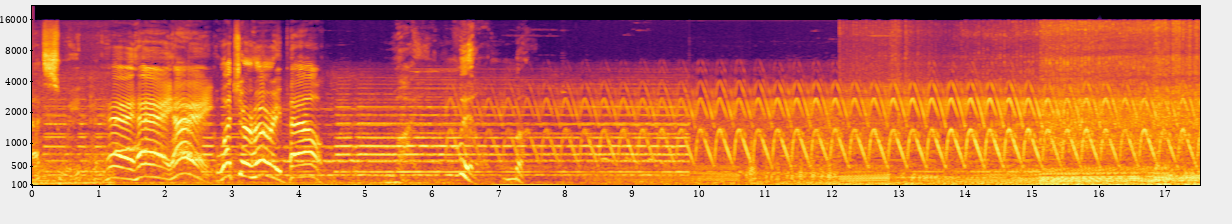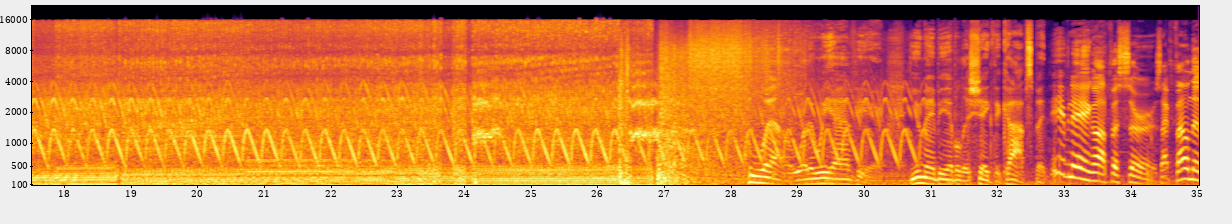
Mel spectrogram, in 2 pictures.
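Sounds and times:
car horns: 0.0s - 10.2s
traffic rumble: 0.0s - 35.0s
police siren yelping: 4.0s - 31.3s.

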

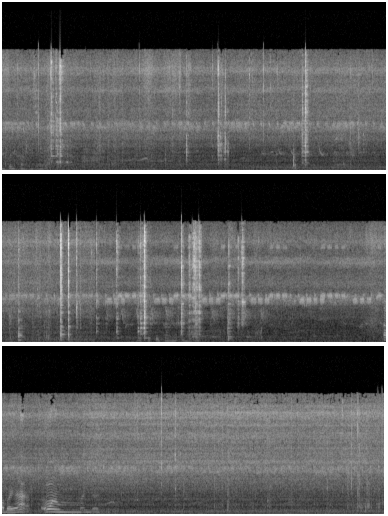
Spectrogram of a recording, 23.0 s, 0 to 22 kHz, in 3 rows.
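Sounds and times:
high insect chorus: 0.0s - 23.0s
metal cookware clinking: 0.9s - 1.4s, 8.8s - 12.7s.

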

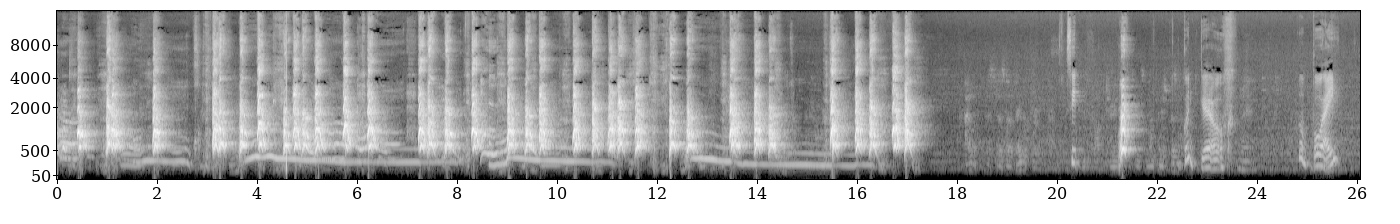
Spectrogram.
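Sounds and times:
dogs barking: 0.0s - 2.4s, 3.0s - 14.6s, 15.4s - 17.5s, 21.2s - 21.7s
dogs howling: 0.0s - 17.2s.

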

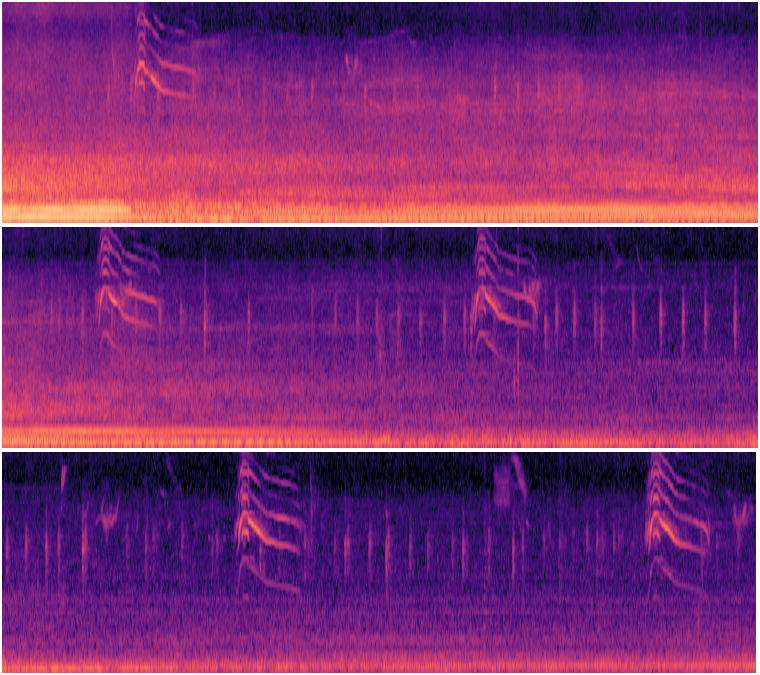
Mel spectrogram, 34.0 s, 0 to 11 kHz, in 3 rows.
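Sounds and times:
low rumble: 0.0s - 23.8s
hawk calling: 1.9s - 3.5s, 12.6s - 14.2s, 18.2s - 20.0s, 26.2s - 27.3s, 32.3s - 33.4s
faint scattered clicks: 16.0s - 26.0s.

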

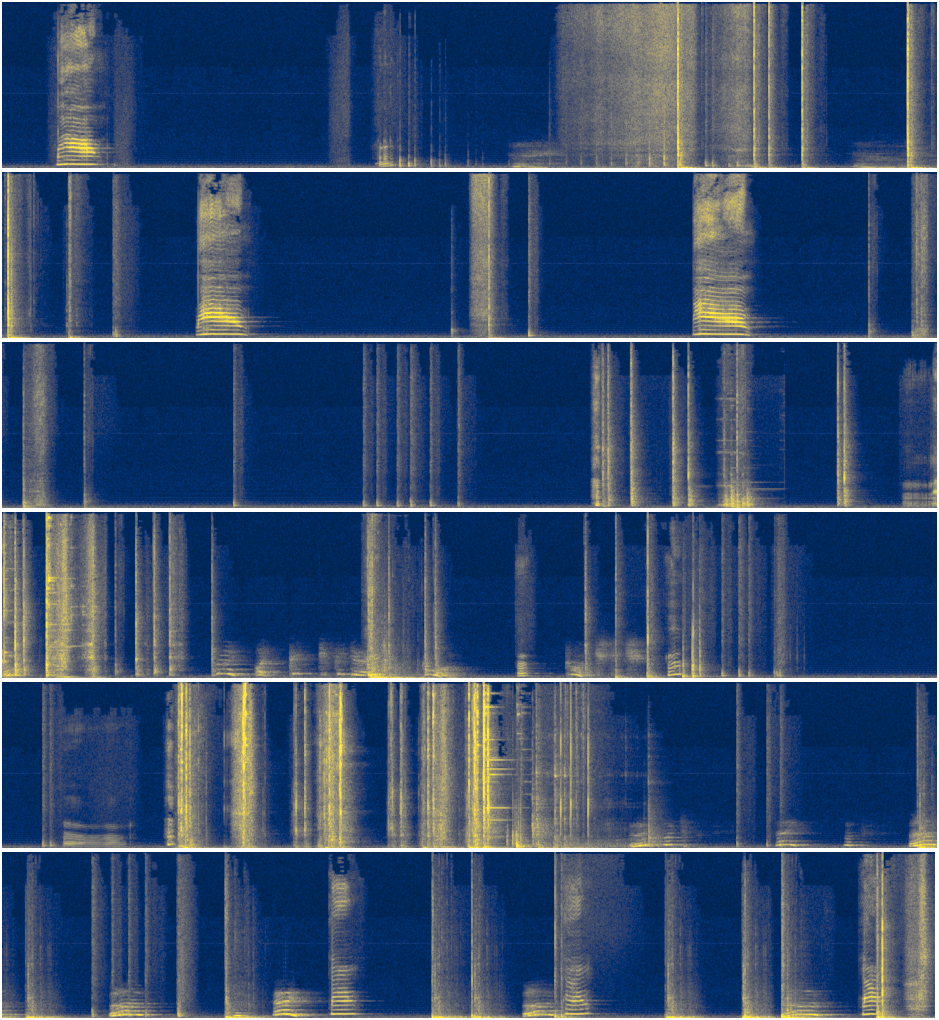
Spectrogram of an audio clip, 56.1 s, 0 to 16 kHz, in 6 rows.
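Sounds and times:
cartoon cat meow: 0.5s - 1.1s, 11.3s - 12.0s, 16.2s - 17.0s
cartoon knocks and thuds: 3.8s - 4.8s, 6.6s - 8.3s, 9.0s - 10.6s, 31.7s - 32.7s, 46.5s - 49.5s, 51.0s - 52.7s, 53.4s - 55.9s.

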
